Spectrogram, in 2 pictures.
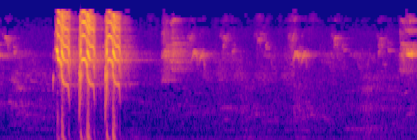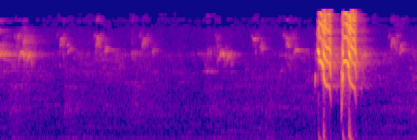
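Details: Pet male Indian ringneck parakeet calling his mates on an evening; loud, harsh screeching notes in a quick burst of three, then softer chirps, and a final pair of shrieks near the end.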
